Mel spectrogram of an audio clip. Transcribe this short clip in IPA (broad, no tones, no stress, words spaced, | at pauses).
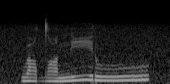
udˤoni ɾu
